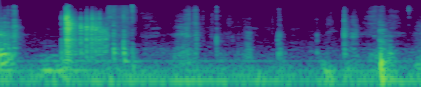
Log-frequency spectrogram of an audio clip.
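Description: Small hard clicks and taps from handling manicure supplies. There is one sharp click a little under a second in, a scatter of light ticks after it, and a soft thud near the end.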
